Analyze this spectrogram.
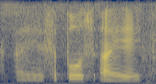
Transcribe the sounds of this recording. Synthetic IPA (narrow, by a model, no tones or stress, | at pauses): ajsəposaj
